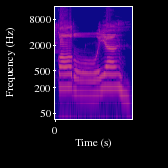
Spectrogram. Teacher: rnya dibaca tebal ya rnya dibaca tafkhim mufakhamah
